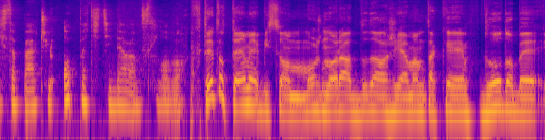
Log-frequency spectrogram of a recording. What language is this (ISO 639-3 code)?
slk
